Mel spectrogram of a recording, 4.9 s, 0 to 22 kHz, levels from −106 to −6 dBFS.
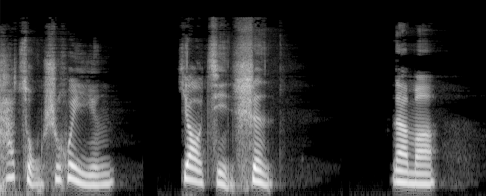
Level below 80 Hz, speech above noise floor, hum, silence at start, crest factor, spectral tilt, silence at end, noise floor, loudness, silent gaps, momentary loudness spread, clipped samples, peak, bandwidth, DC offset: -60 dBFS; 60 dB; none; 0 s; 20 dB; -5.5 dB/octave; 0.5 s; -79 dBFS; -21 LUFS; 1.44-1.58 s, 3.42-3.49 s; 9 LU; under 0.1%; -2 dBFS; 14.5 kHz; under 0.1%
